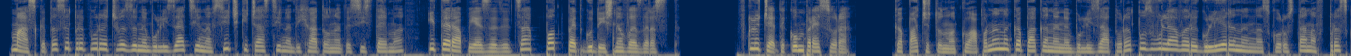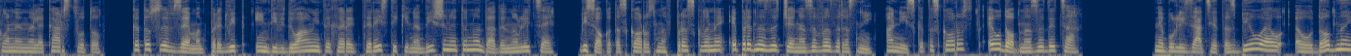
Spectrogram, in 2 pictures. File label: Explainer video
